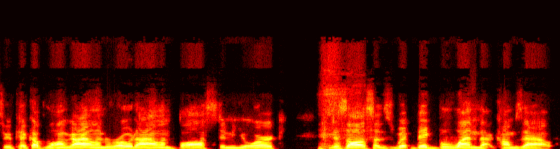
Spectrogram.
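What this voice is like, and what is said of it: Blended New England accent. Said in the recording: “We got weird accents. ... You're a cornucopia of fucked up New England accents”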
